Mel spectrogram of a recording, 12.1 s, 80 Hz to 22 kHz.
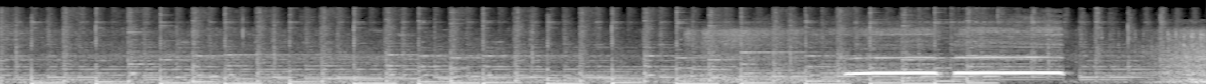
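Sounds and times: background music: 0.0 - 12.0
steam locomotive whistle blasts: 8.3 - 10.8.

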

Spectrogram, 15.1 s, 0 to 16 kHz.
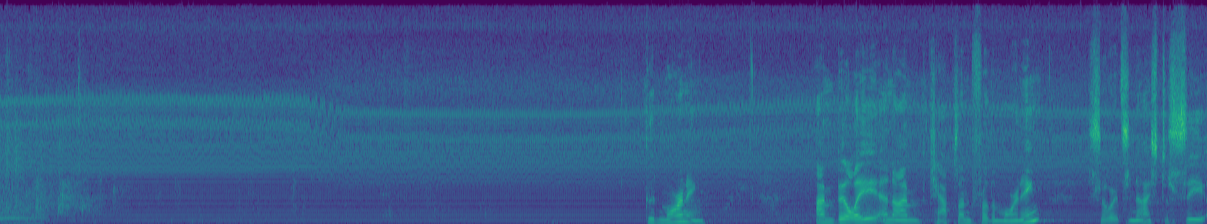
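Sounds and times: sung note: 0.0 - 0.8
electrical mains hum: 0.0 - 15.0.

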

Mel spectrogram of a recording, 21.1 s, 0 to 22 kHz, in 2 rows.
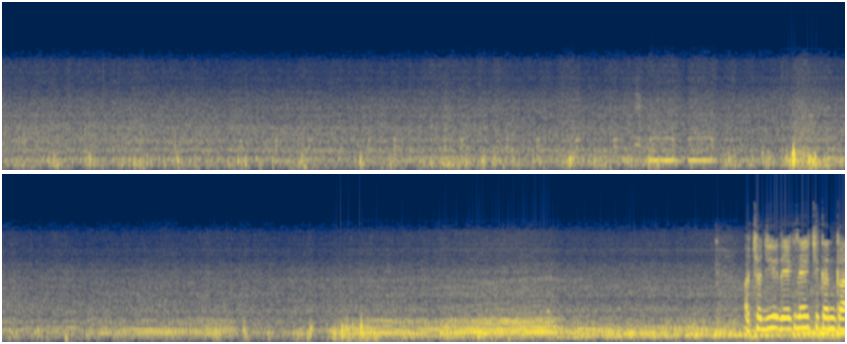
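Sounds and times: low background rumble: 17.3 - 21.0.

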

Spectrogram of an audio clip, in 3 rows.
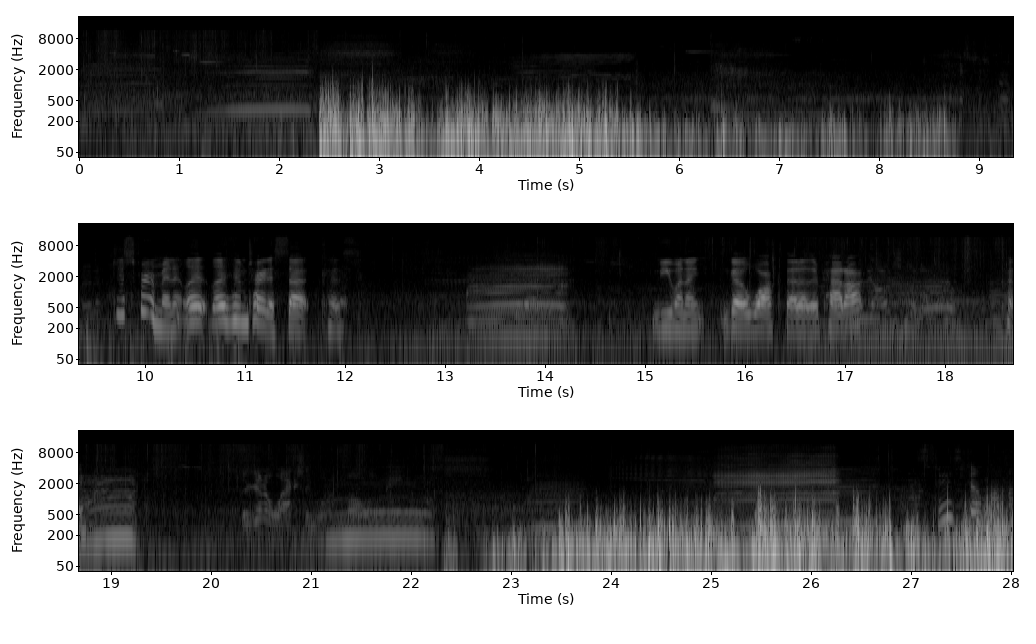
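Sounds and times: cow mooing: 16.8 - 19.3.

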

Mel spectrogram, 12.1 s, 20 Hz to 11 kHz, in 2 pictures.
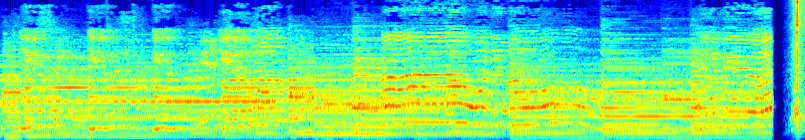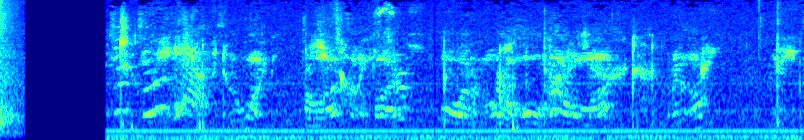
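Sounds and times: steady low hum: 6.9 - 12.0
woman whispering: 10.4 - 12.0.

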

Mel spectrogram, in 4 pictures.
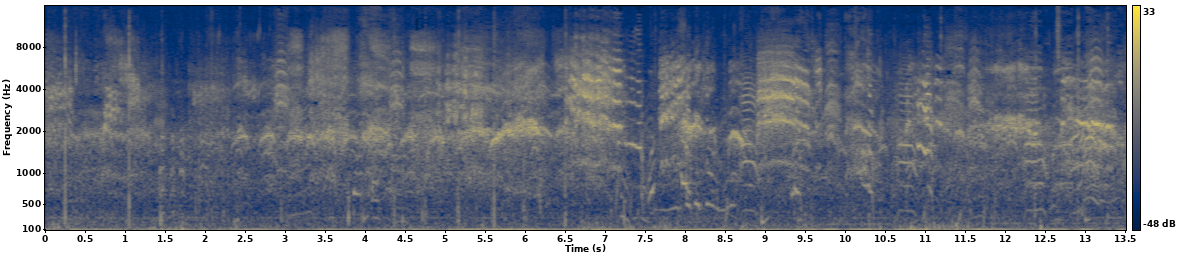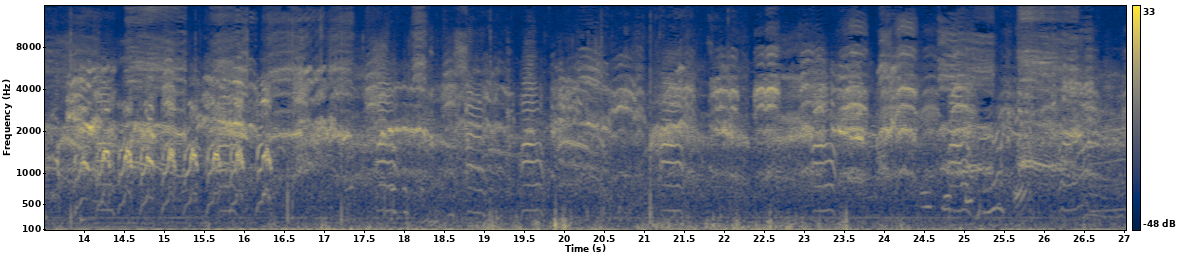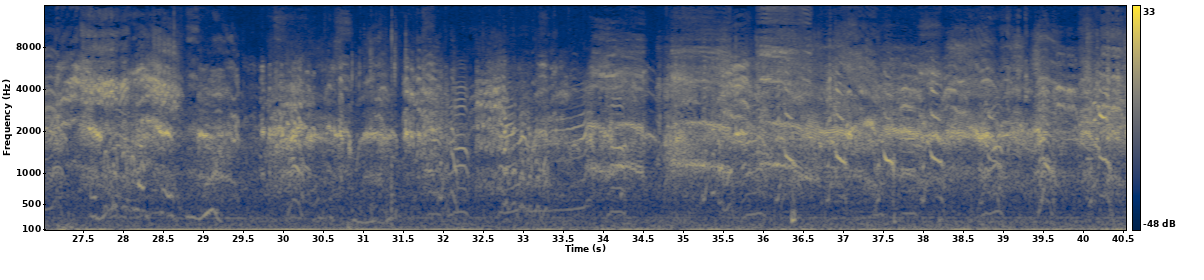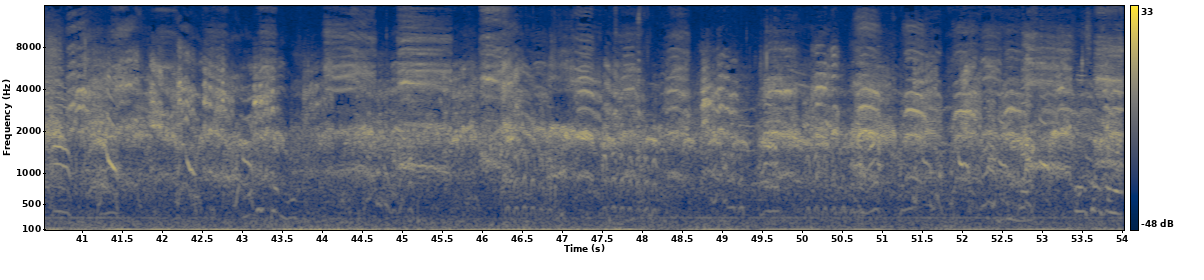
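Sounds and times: gulls calling: 0.0 - 54.0.

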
